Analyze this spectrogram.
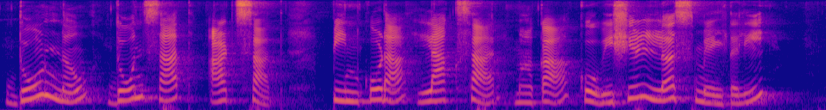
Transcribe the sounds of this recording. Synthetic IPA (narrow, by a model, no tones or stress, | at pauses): d̪onnəwd̪onsat̪ | aʈʰsat̪ | pinkoɽalakʰsaɾm̤akakoʋiɕilləsmeɭʈəli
